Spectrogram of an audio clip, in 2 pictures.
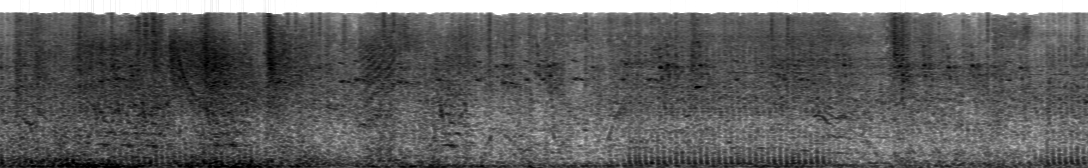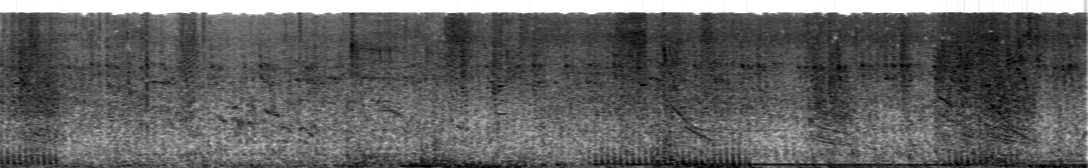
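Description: A video game explosion booms.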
